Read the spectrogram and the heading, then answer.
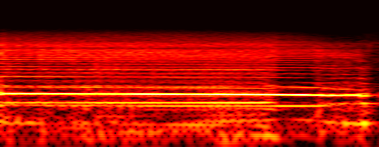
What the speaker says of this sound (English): you pick the G string and you get this nasty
